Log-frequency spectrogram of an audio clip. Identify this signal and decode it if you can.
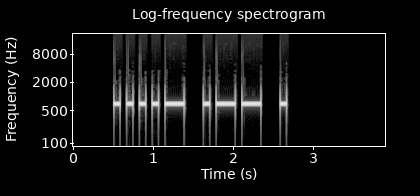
Morse code, heard as a keyed tone, about 15 wpm, 700 Hz. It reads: 4WE
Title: Three Challenging Letter-Number Combinations 15wpm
